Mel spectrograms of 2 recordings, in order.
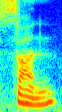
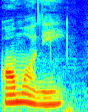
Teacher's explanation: When you compare the O sound in the word sun with the Korean word 어머니, these sounds are not the same, and you will notice that the Korean O is formed farther back, very close to the throat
